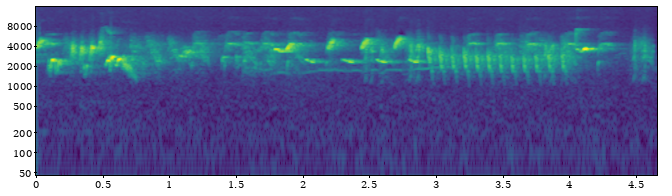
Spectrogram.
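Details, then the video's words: Sparrows in a natural setting, busy overlapping chirps and a fast rattling trill in the middle, high-pitched throughout. "صوت زقزقة العصافير"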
